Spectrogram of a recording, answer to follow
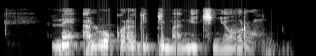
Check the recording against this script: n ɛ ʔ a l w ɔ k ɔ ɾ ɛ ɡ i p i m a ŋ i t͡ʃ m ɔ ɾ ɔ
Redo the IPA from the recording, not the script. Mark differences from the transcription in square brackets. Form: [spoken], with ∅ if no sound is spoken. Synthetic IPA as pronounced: n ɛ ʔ a l w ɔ k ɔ ɾ [a] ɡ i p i m a ŋ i t͡ʃ [ɲ] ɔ ɾ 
